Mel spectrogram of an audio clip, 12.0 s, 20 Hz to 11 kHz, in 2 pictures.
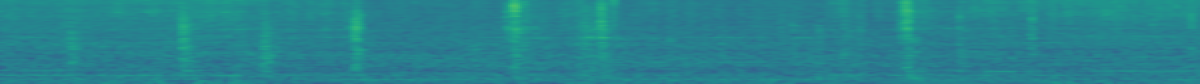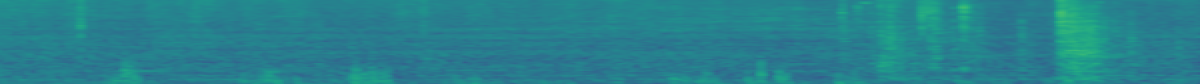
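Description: Diesel engine of a Komatsu PC200 excavator fitted with a log grapple, running with a steady drone and a held tone. Over it come intermittent knocks and clanks, coming in clusters in the second half, with the loudest clank near the end.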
